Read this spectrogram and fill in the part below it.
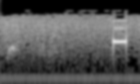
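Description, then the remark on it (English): A single short electronic tone beeps near the end, clear and loud above a steady hiss and low hum of a telephone line; no one speaks. “who do have a question or a comment, please give me, wait for the four beeps, give me your call letters and your name, and the word yes right now,”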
